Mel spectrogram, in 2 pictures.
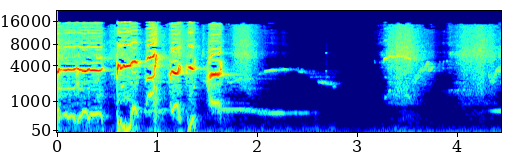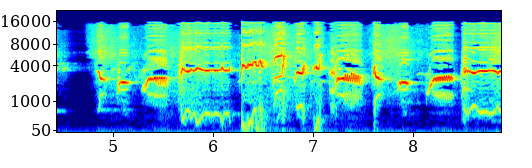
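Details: Oriental magpie-robin song used as a lure to prompt young birds to start singing: loud varied whistles, sharp chips and slurred notes in rapid bursts, a quiet pause in the middle, then another dense run of whistled phrases.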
